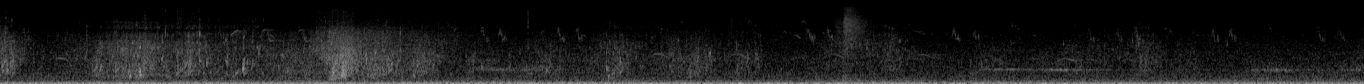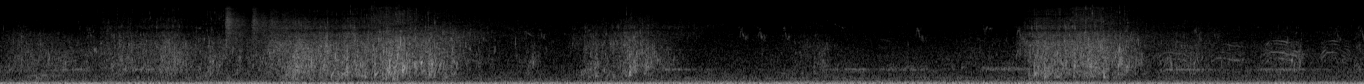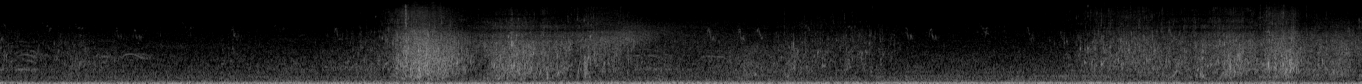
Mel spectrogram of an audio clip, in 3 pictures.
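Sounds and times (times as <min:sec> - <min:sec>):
bird calling: 0:00.0 - 0:40.9
sea waves washing onto shore: 0:14.0 - 0:20.3, 0:30.4 - 0:37.0.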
